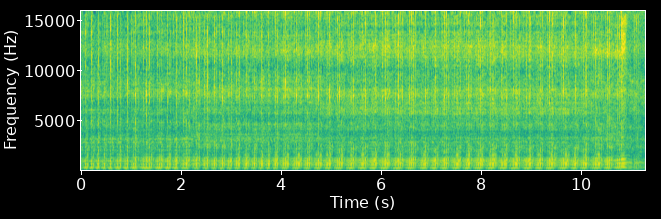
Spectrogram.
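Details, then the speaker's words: Stihl 038 Magnum chainsaw revs crisply but runs very rich and smoky coming back down to idle, with a high uneven burble and a little stumble off idle; leaning the carburettor makes it far too lean. "It sounds really rich. And then watching the footage, friends, I lean it out and it's way too lean. You can hear a little bumble, a little stumble off idle."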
